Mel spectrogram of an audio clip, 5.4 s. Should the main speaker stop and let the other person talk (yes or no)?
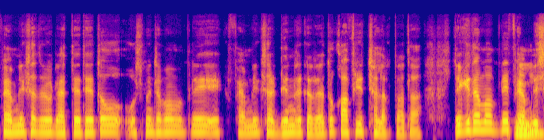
no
